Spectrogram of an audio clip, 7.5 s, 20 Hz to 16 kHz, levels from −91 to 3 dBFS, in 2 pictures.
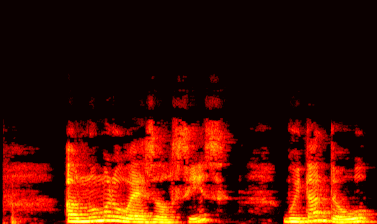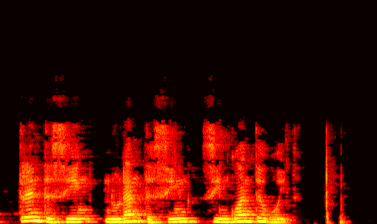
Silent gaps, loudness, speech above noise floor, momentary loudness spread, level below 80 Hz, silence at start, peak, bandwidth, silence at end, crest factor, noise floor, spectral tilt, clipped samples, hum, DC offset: none; -17 LUFS; 31 dB; 18 LU; -60 dBFS; 0.1 s; 0 dBFS; 7.6 kHz; 0.35 s; 16 dB; -47 dBFS; -6 dB/octave; under 0.1%; none; under 0.1%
